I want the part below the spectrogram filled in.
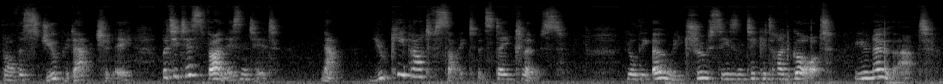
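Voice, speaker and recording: Woman playing a high-voiced, plucky young English lady sleuth. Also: animated, close to an everyday voice. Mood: playful, determined. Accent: British English. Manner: brisk, breezy, old-fashioned genteel phrasing. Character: clever, plucky, teasing young lady amateur detective. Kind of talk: live radio play acting. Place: live stage performance recorded from the audience area. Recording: distant echoey hall, faint noise.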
